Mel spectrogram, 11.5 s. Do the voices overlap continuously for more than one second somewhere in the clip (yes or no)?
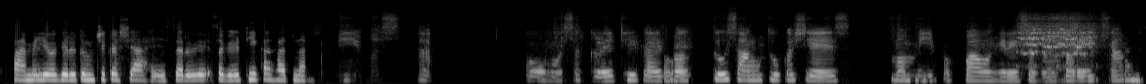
no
